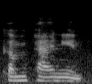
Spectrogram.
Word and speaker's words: companion: So second syllable pan is the one which carries the stress. Companion.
